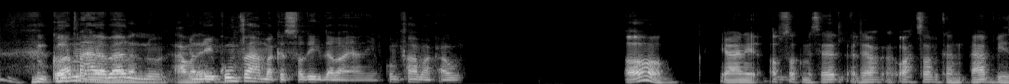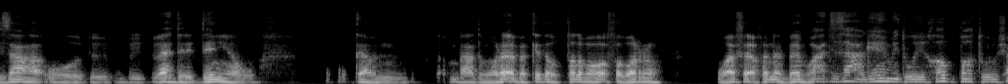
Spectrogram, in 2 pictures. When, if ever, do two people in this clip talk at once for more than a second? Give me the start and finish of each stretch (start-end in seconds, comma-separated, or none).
0.5-2.4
